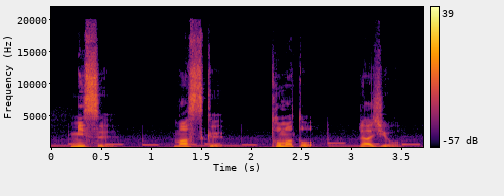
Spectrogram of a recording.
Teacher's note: Another one is that foreign loan words tend to be Atamadaka a lot of the time, and especially two or three mora loan words are almost always atama daka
